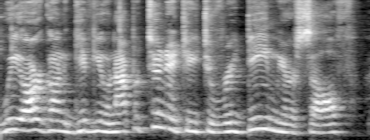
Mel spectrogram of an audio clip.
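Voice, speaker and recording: A woman with a fairly high pitch and ordinary pitch variation speaks amid audible room echo. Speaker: tarot reader. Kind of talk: tarot reading. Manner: animated.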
